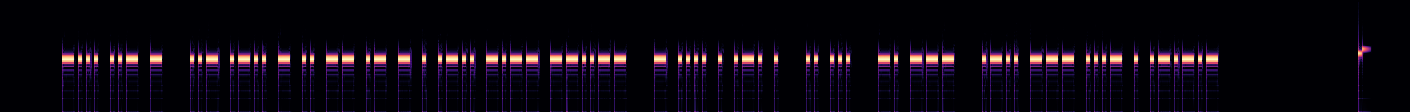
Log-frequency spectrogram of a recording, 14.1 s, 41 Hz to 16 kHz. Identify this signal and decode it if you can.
Morse code, heard as a keyed tone, about 28 wpm, 700 Hz. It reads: BUT ULTIMATELY, THERE IS NO LOVE.
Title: Sentences from Top 1200 Words 30wpm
